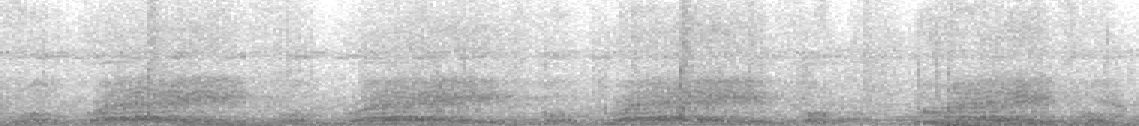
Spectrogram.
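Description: Choral music: a choir singing over accompaniment, in phrases that swell and fade about every second and a half.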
